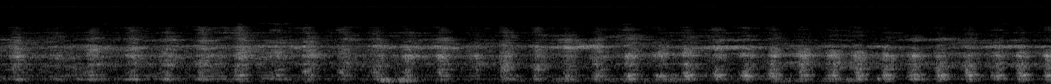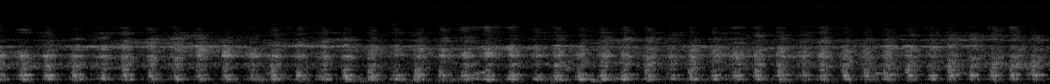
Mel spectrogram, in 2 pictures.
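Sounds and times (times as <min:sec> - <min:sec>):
steam hissing: 0:00.0 - 0:21.0
steam locomotive chuffing: 0:00.0 - 0:21.0.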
